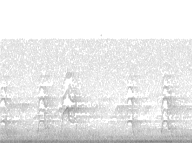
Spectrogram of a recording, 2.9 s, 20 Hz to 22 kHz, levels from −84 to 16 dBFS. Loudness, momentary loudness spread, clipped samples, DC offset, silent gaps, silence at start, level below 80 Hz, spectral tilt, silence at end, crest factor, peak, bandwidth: -42 LUFS; 3 LU; under 0.1%; under 0.1%; none; 0 s; -56 dBFS; -5 dB/octave; 0 s; 14 dB; -28 dBFS; 16 kHz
